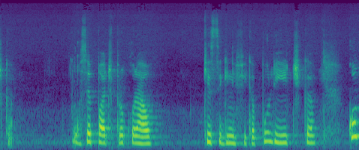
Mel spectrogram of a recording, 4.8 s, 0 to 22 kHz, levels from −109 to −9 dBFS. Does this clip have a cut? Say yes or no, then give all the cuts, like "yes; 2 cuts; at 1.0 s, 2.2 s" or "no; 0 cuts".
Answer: no; 0 cuts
